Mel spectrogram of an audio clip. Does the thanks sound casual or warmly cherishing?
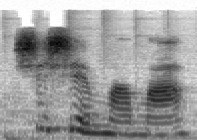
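cherishing. The thanks sounds warm and cherishing.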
